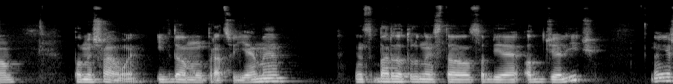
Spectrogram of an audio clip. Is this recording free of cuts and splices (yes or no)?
no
